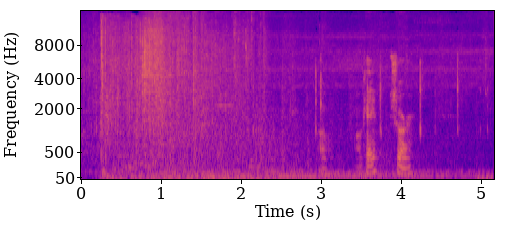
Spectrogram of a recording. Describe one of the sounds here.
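Footsteps thud on wooden planks.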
